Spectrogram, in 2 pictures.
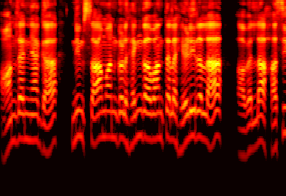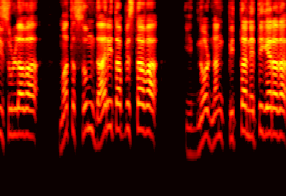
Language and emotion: Kannada, angry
